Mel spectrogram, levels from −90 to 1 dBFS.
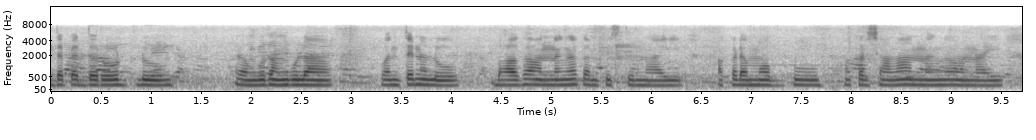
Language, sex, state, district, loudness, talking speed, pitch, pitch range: Telugu, female, Andhra Pradesh, Krishna, -28 LUFS, 100 wpm, 190 Hz, 185-195 Hz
